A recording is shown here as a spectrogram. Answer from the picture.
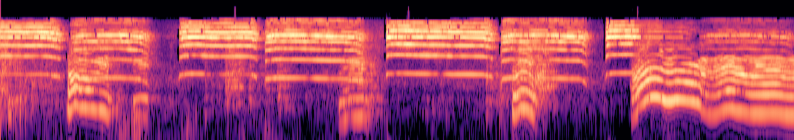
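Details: Rhodesian Ridgeback singing on his first birthday, giving a series of high, steady howled notes broken by short pauses, ending with a lower, longer howl that wobbles up and down.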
